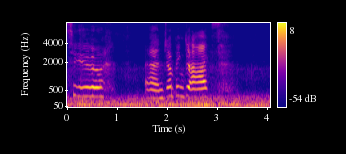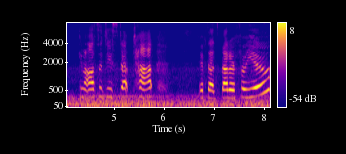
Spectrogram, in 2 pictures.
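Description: Dry with no echo and over light background noise, a woman speaks very slowly with long, frequent pauses. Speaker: fitness instructor. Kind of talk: workout instruction. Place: open country.

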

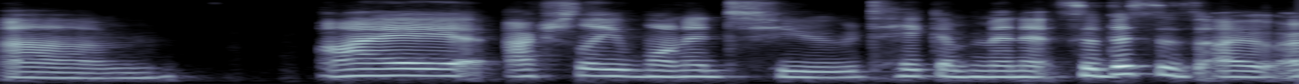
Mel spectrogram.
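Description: The pitch moves in an ordinary way, and the surroundings are quiet. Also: woman. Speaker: presenter. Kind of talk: lecture. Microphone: video call.

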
